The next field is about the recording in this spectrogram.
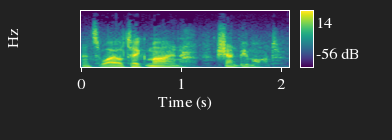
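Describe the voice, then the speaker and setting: An actor playing a worried, stern friend of a scientist, grave and admonishing, in 1950s radio drama style. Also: male voice, low voice, normal speed, highs cut off, over loud music, lightly acted. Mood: grave, uneasy. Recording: noisy 1950s radio recording.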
